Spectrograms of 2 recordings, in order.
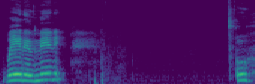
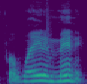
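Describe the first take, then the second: First: Excited. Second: Said in the usual way. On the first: Acted.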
